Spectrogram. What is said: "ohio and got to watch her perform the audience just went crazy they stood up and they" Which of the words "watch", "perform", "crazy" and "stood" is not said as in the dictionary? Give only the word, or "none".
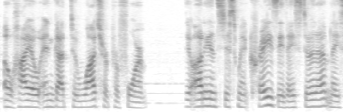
none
